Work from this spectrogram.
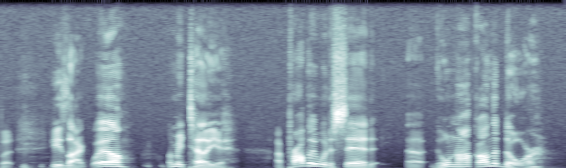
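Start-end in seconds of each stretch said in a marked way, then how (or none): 0.9-5.4 put-on Southern farmer accent, raised and higher pitch. Retelling what an old farmer said: imitating a farmer's Southern accent. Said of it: "I'm probably gonna use an accent".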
